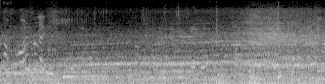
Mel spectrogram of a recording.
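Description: Dhaka metro rail train running along the line, a steady loud rumble with rising whine, heard from inside the carriage with chatter and children's voices throughout.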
